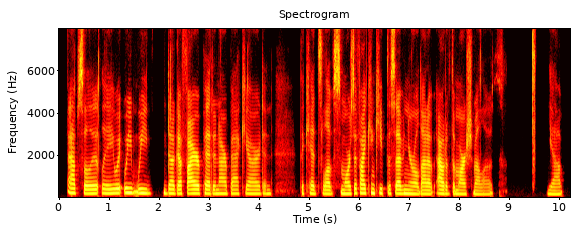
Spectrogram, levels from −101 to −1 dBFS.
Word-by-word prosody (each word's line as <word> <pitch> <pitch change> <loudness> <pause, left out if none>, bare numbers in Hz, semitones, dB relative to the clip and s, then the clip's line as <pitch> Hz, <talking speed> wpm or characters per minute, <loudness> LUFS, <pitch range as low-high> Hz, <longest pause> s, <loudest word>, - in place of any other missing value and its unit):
Absolutely, 195 -3 +1
we 210 0 +2
we 225 0 +4
we 210 -4 0 0.3
dug 195 0 +1
a 185 - +5
fire 190 +1 +5
pit 190 -2 0
in 185 0 -1
our 185 0 0
backyard 185 0 -4
and 180 0 -7 0.5
the - - -4
kids 185 -4 -3
love 175 -1 0
s'mores, 180 0 +2
if 210 0 0
I 205 0 +6
can 210 +1 0
keep 205 0 -3
the - - -3
7 185 0 +3
year 180 -1 0
old 170 -1 -2
out 175 0 +2
of - - -19
out 180 -1 +4
of 175 - -5
the - - -4
marshmallows. 165 -2 -3 1.1
Yep. 165 -1 -6
185 Hz, 180 wpm, -23 LUFS, 180-200 Hz, 1.1 s, I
